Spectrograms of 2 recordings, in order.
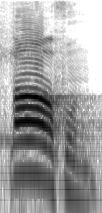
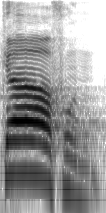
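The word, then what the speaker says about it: ك: Буква Каф произносится, когда мы среднюю часть языка прижимаем к среднему небу и затем отрываем. Эта буква также является смычной и глухой, произносится без звука. Она является мягкой, читается через и она мягче, чем в русском языке.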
